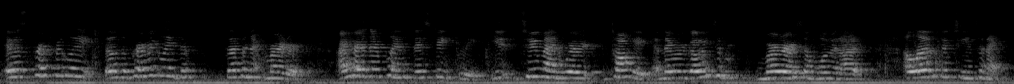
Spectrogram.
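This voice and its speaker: An anxious, self-absorbed invalid wife in a suspense play, acted by a woman, speaks in a high voice. She is fretful and insistent, stumbling over her words. The recording is roomy and echoing, with some noise behind her. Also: a little fast, highs cut off, lightly acted. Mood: agitated, insistent. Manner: agitated, stammering, insistent. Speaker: amateur drama club actor. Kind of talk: stage adaptation of a radio suspense play. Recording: roomy echo, distant mic, background noise.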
